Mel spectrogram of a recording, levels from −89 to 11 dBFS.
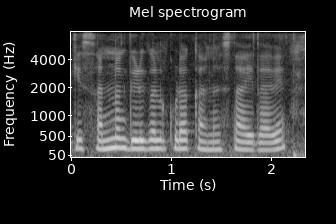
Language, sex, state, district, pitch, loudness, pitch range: Kannada, female, Karnataka, Koppal, 200 Hz, -14 LUFS, 190-205 Hz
